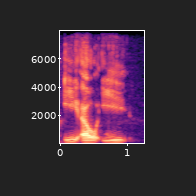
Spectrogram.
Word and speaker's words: Elegoo: It is spelled ELEGOO.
